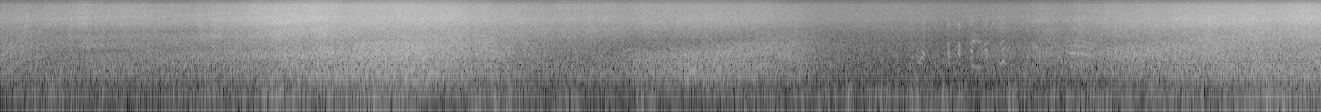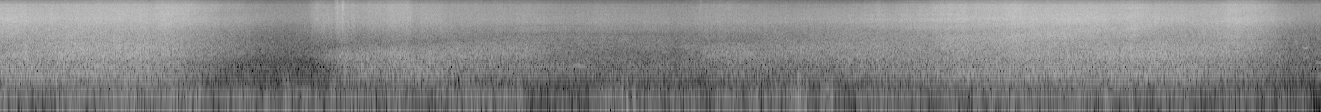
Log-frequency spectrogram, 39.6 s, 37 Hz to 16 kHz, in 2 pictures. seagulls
13.7 15.2

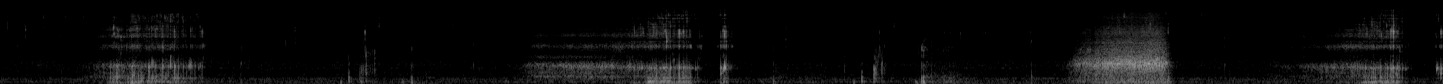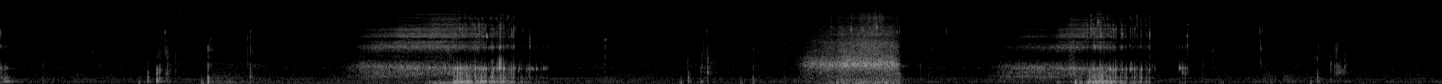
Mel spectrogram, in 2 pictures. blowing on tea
10.7 11.8, 22.4 23.5, 24.5 25.8

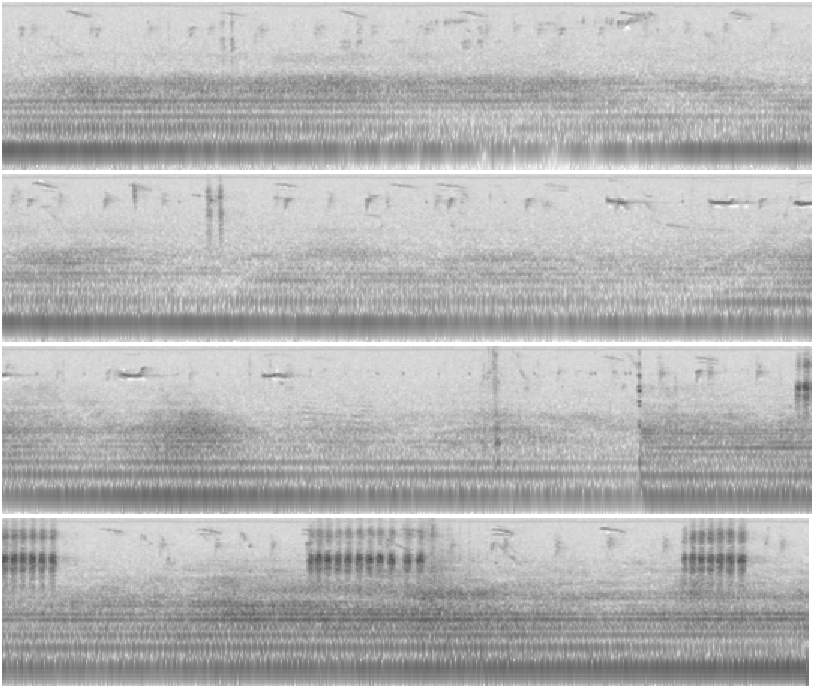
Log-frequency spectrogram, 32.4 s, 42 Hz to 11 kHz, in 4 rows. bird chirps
18.8 32.3

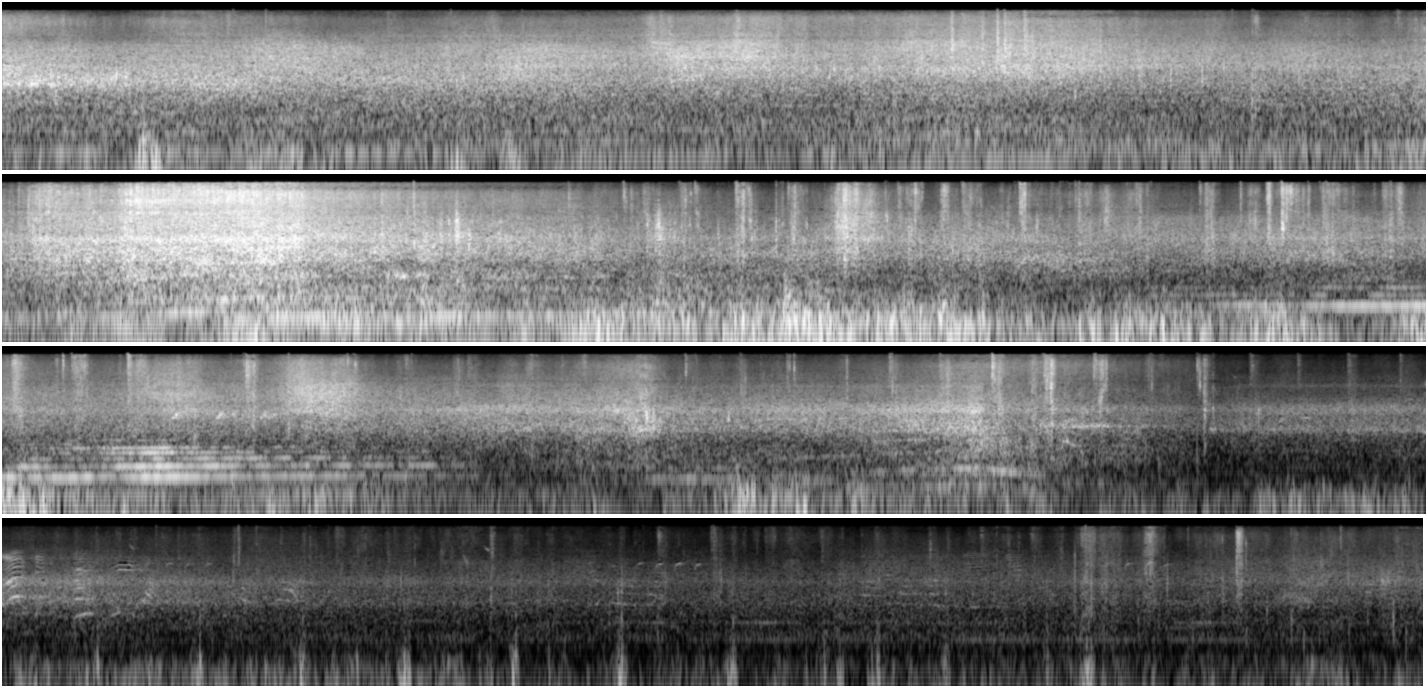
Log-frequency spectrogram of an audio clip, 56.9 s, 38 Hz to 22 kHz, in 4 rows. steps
18.0 56.9

